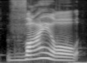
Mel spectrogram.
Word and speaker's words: vial: So, this sounds like vile and this sounds like awful. So, the actual meaning a vial is a um a a glass container.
